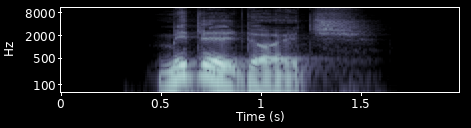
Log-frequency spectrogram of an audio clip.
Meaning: Central German (from or pertaining to any area that is currently or was historically central Germany, or from or pertaining to the people, culture or dialects of this area)
- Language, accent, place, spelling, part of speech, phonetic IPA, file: German, Germany, Berlin, mitteldeutsch, adjective, [ˈmɪtl̩ˌdɔɪ̯tʃ], De-mitteldeutsch.ogg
